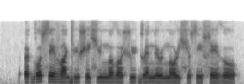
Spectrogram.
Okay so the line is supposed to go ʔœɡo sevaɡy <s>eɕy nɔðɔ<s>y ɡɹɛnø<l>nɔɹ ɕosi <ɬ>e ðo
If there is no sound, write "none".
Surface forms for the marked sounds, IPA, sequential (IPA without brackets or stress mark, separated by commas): ʃ, ʃ, ɹ, ɬ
